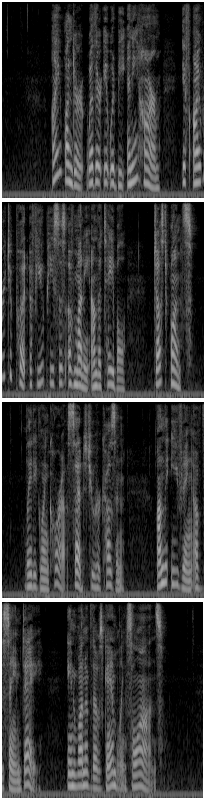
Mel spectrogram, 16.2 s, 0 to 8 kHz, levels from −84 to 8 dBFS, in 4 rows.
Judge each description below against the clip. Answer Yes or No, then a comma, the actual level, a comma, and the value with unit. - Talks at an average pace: Yes, average, 155 wpm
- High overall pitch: Yes, high, 200 Hz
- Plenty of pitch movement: Yes, wide, 5.8 semitones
